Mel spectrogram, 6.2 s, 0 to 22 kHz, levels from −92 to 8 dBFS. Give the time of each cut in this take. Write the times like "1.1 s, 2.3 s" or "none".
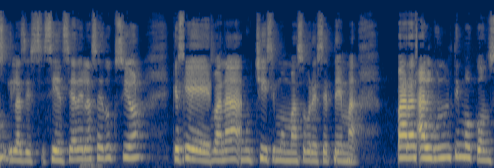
2.3 s, 2.6 s, 3.0 s, 5.2 s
